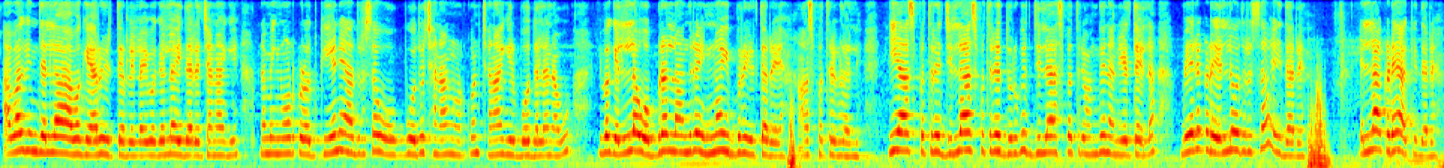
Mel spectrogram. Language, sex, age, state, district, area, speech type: Kannada, female, 18-30, Karnataka, Chitradurga, rural, spontaneous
